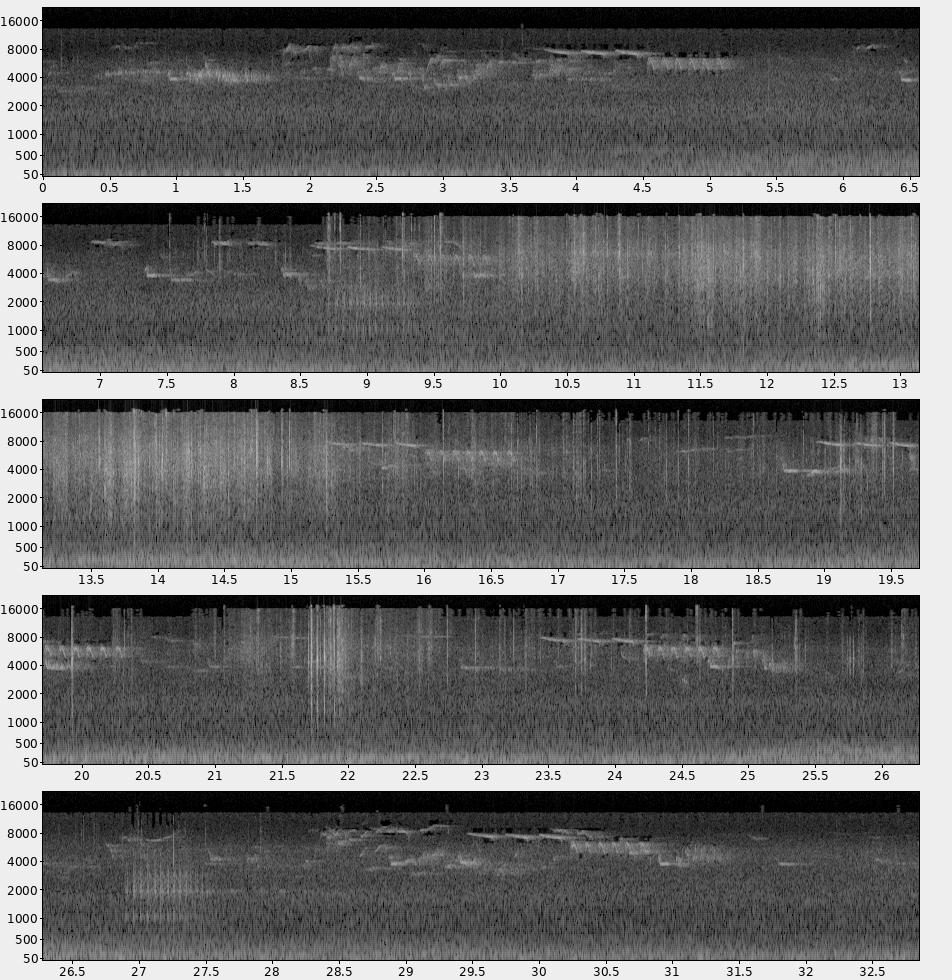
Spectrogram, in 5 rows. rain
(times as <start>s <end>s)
8.4s 26.3s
